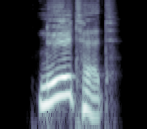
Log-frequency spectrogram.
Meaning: inflection of nölen: 1. second-person plural preterite 2. second-person plural subjunctive II
- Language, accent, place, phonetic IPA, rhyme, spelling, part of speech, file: German, Germany, Berlin, [ˈnøːltət], -øːltət, nöltet, verb, De-nöltet.ogg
